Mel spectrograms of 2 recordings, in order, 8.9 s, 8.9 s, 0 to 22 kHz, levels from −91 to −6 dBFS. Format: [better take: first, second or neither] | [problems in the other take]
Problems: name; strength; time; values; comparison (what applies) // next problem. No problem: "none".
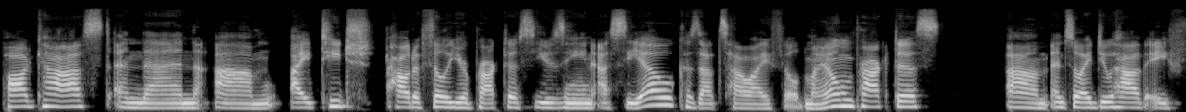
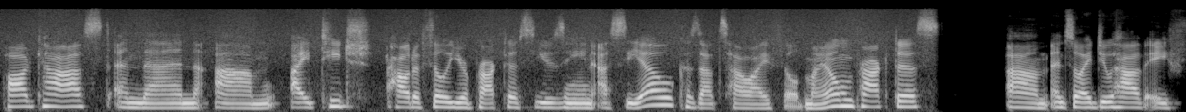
first | hiss; noticeable; until 7 s; 20 dB below the speech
